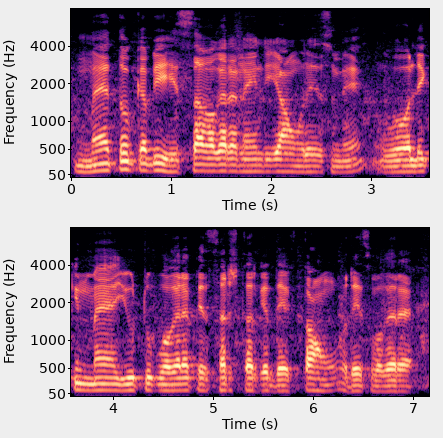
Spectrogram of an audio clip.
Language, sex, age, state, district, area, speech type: Urdu, male, 30-45, Bihar, Supaul, rural, spontaneous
